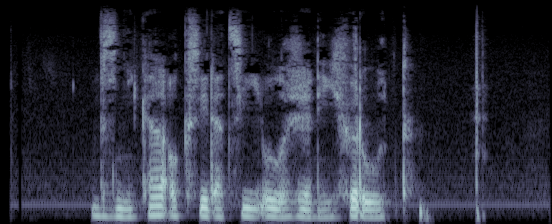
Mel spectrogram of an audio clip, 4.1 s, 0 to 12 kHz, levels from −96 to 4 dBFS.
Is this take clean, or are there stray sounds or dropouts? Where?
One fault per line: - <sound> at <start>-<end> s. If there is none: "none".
none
